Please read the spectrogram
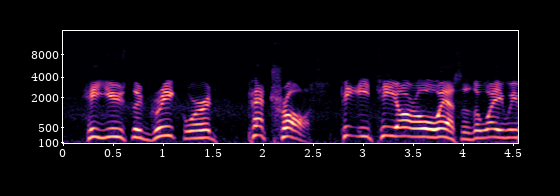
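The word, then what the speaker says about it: Πέτρος: When He said, Thou art Peter, He used the Greek word Petros. P-E-T-R-O-S is the way we would spell it.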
